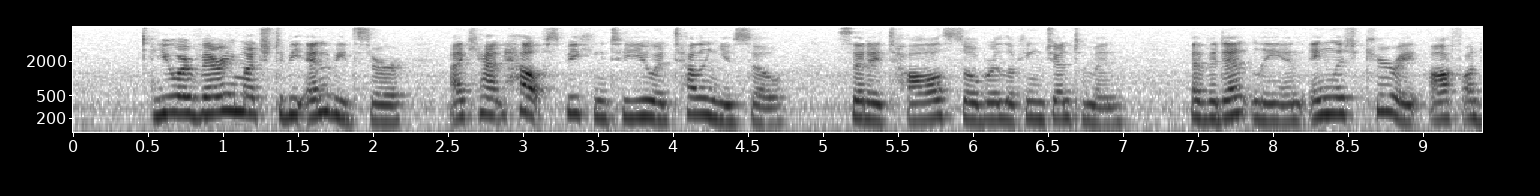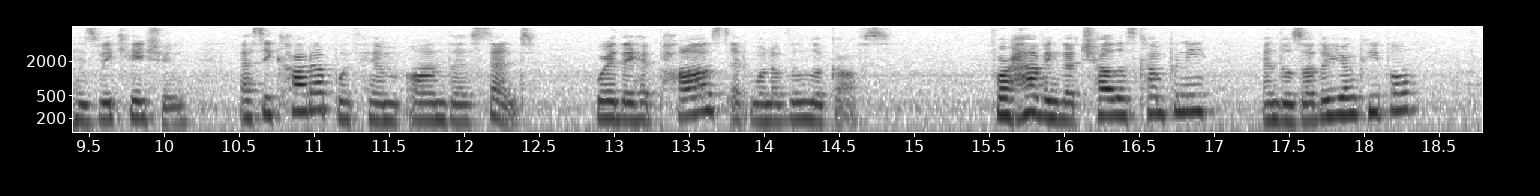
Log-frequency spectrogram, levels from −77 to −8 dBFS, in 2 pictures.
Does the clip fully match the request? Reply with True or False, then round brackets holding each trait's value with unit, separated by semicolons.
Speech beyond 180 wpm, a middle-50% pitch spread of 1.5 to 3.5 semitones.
False (200 wpm; 4.1 semitones)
